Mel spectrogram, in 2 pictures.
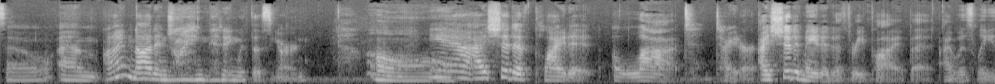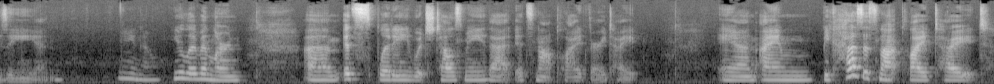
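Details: Adult woman speaking; normal speech.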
